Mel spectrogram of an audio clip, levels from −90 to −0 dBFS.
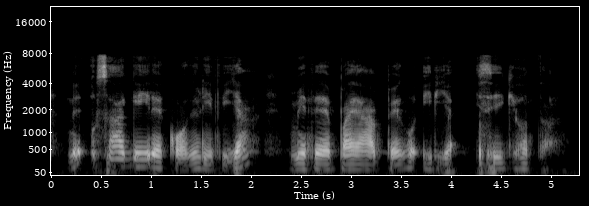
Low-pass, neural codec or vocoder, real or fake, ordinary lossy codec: none; none; real; none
